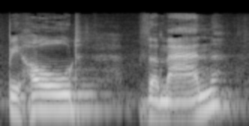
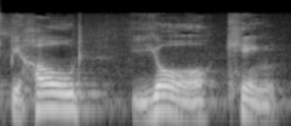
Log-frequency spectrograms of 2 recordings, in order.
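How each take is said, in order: First: Slow, drawn-out announcement; slow proclamation. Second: Slow, weighty announcement; slow proclamation. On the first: Pilate shows Jesus to the crowd, slow and solemn. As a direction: present him slowly, word by word. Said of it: "First he said". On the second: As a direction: hold each word of the proclamation. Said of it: "Now he says". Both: Retold or imitated.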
